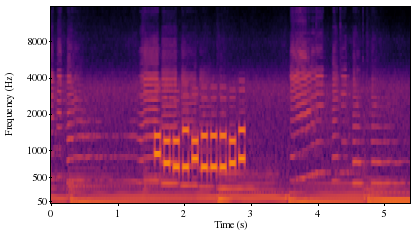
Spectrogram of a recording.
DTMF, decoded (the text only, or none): 0413722249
